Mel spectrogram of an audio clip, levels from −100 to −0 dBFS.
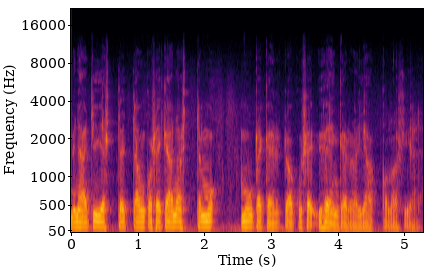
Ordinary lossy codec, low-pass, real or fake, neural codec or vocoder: none; 14.4 kHz; real; none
